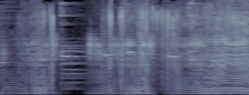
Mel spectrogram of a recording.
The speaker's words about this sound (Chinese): 鼹鼠先生居然又放屁了！ 哎呦，怎么又来啊？你到底是吃了什么啦？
